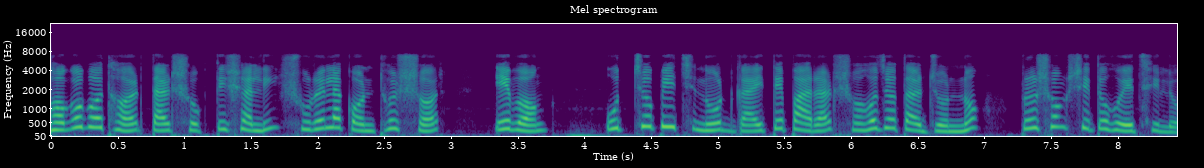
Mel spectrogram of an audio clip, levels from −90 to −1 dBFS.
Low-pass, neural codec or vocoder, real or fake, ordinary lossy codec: 7.2 kHz; codec, 16 kHz, 8 kbps, FunCodec, trained on Chinese and English, 25 frames a second; fake; none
